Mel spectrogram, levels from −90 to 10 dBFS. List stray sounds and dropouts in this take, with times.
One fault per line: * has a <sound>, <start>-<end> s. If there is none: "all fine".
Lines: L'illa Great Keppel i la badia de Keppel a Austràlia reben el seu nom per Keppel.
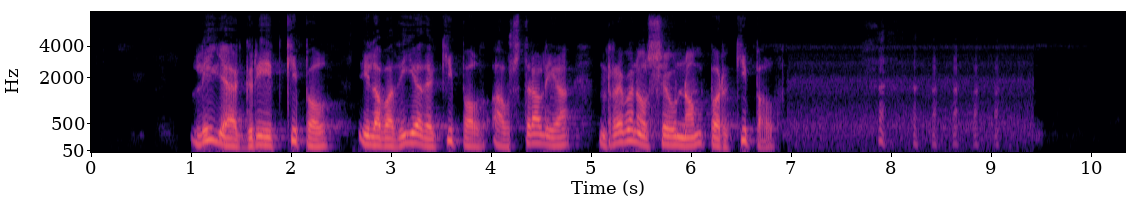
* has a laugh, 7.7-9.2 s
